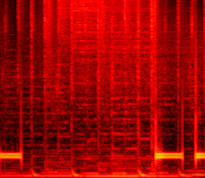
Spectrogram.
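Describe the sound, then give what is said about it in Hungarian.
A steady electronic tone on a phone line sounds in repeated bursts, ringback as a radio host calls a listener's chosen recipient, someone celebrating a name day, live on air, with music playing loudly underneath. No one speaks. “A kívánság műsor fordítva is működik, tehát hogyha megadod nekem a címzett telefonszámát, akkor én rácsörgök élőadásban.”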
